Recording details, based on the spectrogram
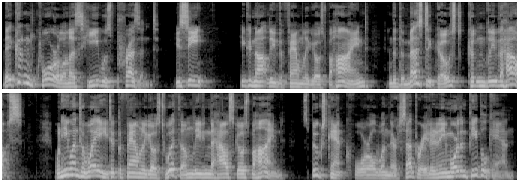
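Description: A genial raconteur of radio drama spins a ghost yarn conversationally. His middle-pitched voice moves up and down with lively expression. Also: a little fast. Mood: amused storytelling. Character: genial husband spinning a ghost yarn to listeners.

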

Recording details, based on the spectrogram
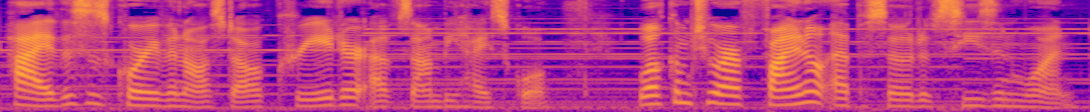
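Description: A woman with a fairly low voice reads a scripted show introduction as its creator. Plucked guitar music plays clearly behind her. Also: animated, fairly quick. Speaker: series creator and host.

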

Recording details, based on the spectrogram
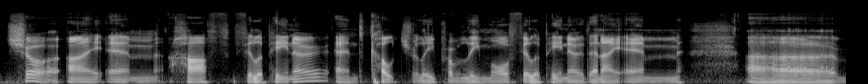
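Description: A man's voice: deep voice, steady tone, takes it slowly, bright, forceful tone, clean tone. A man from Australia, a podcast guest, answering briefly with dry quips. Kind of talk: casual chat.

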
